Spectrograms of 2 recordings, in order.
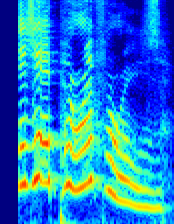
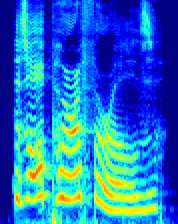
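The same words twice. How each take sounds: First: Much higher, louder protest; exasperated insistence. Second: Said in the usual way. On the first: Real, not acted. Streamer corrects chat on the desk clutter, exasperated. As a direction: insist on it in a high, loud voice.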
